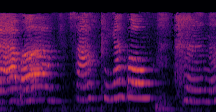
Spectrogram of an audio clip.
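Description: A young girl singing a praise song solo, without accompaniment, in held notes that bend in pitch with short breaks between phrases.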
